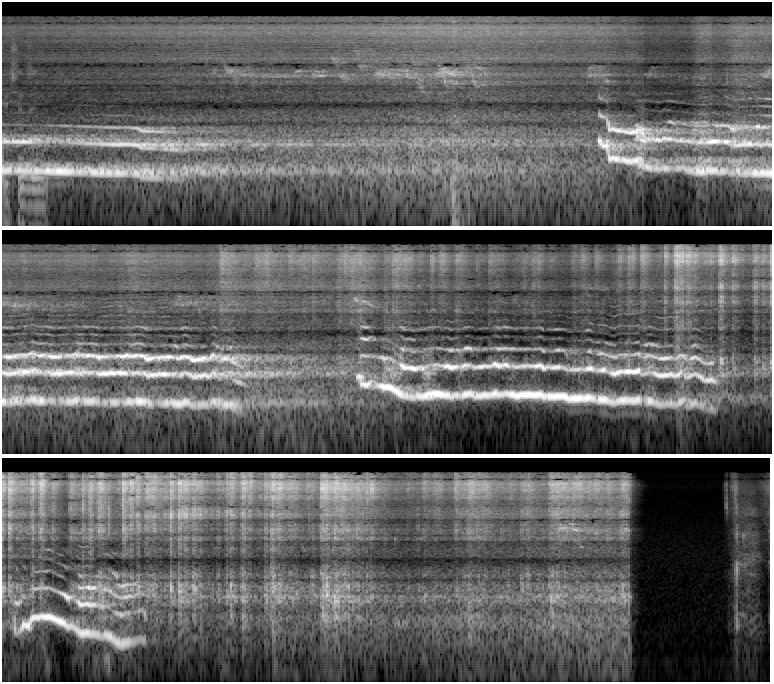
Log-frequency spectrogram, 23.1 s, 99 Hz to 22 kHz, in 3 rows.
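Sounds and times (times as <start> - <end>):
wolf howling at middle distance: 0.0 - 4.0, 5.8 - 17.0.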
